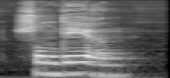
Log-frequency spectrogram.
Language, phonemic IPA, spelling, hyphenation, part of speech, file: Dutch, /ˌsɔnˈdeː.rə(n)/, sonderen, son‧de‧ren, verb, Nl-sonderen.ogg
- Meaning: 1. to probe, to measure or examine with a probe 2. to probe, to question or investigate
